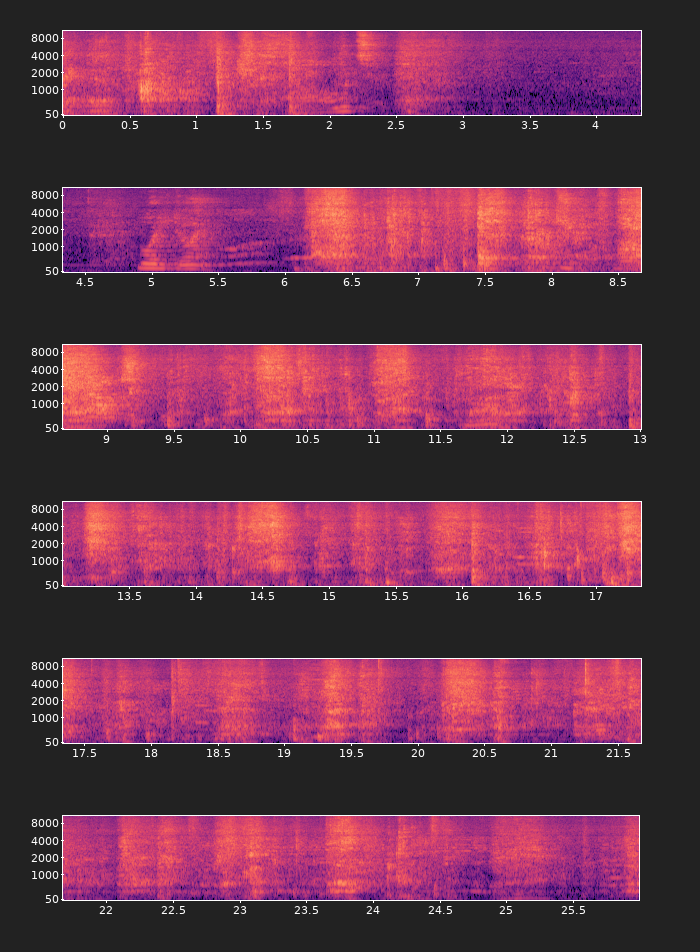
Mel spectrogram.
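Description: Dog paws scrabble and thump on a hard floor.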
